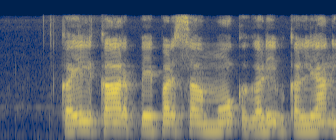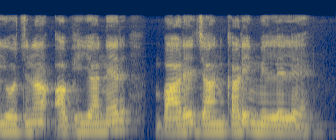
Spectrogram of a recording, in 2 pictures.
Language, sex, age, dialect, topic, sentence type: Magahi, female, 56-60, Northeastern/Surjapuri, banking, statement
